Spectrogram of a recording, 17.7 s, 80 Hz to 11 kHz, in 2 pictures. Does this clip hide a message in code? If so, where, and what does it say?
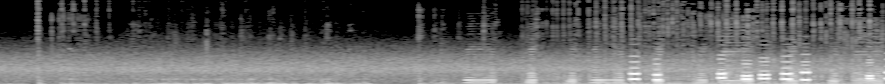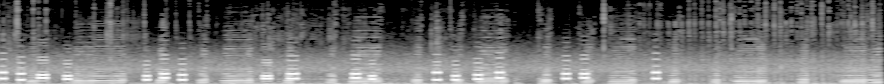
Yes: DTMF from 6.3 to 15.5 s, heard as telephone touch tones, dialled by hand, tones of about 70 ms. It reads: 62 #486A 7C304 1#2 79 #4 A15D 9# C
